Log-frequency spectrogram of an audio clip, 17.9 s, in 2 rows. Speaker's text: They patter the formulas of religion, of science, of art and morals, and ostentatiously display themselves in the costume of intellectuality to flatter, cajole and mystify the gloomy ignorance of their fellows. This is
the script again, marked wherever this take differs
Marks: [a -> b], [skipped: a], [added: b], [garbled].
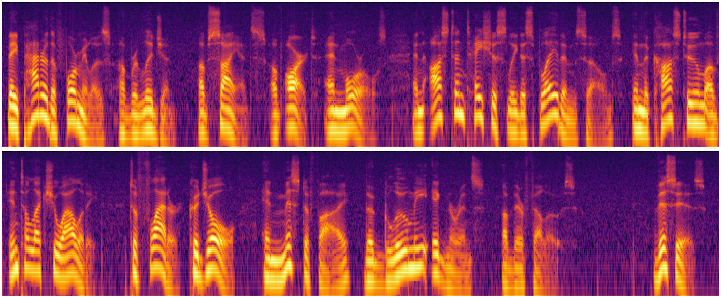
They patter the formulas of religion, of science, of art and morals, and ostentatiously display themselves in the costume of intellectuality to flatter, cajole and mystify the gloomy ignorance of their fellows. This is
